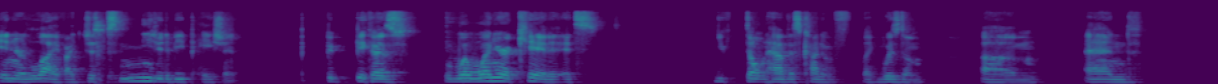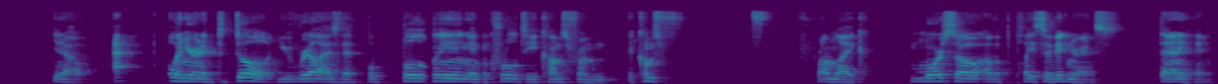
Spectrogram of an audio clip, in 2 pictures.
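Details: Adult man who has stuttered since childhood and says it is audible in his speech. Finding: stuttering.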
